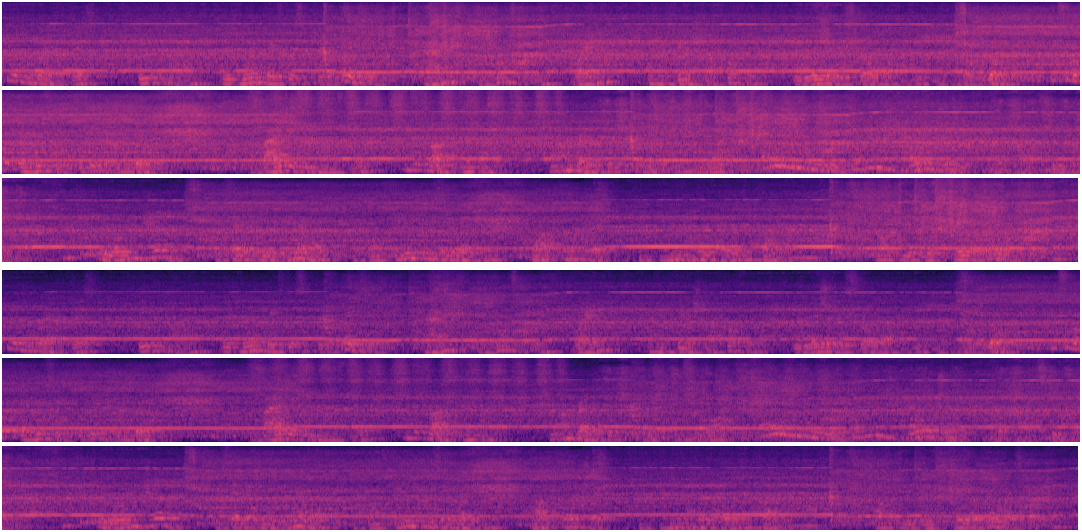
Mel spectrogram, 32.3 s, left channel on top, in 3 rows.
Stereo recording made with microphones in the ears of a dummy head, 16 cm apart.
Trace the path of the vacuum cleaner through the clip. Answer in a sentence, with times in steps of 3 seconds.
You can hear the vacuum cleaner on the left from 0 s, on the right from 21 s and on the left from 30 s.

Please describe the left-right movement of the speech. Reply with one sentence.
In this clip you hear the speech move to the right.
